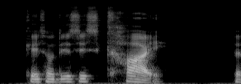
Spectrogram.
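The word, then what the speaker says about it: χ: as CH okay so uh here we should pronounce this as c k k co co Q Q okay so this is Kai the name the English name of this letter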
